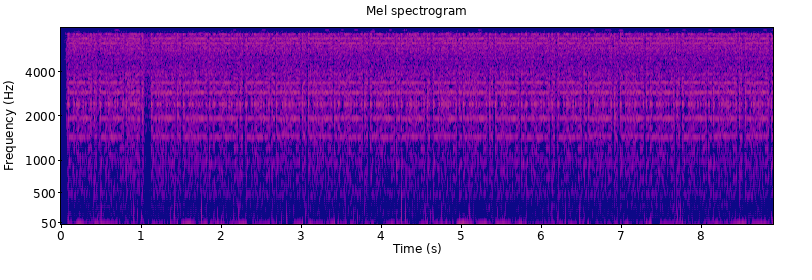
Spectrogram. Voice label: Scottsdale Police, scanner audio

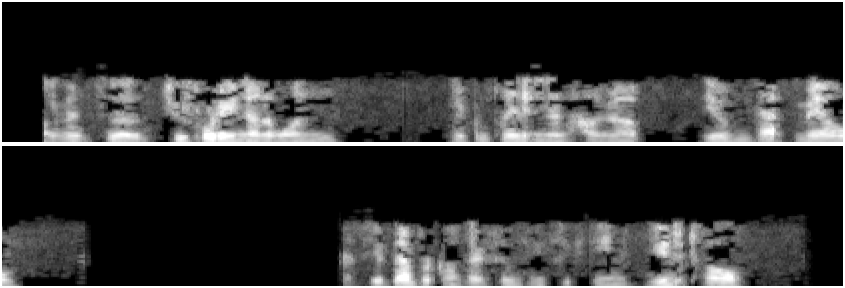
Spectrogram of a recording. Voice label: Phx PD Dispatch, scanner

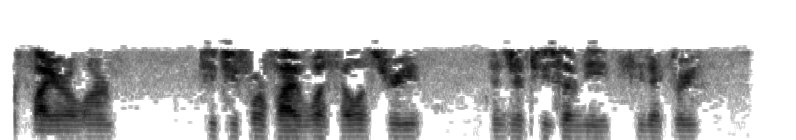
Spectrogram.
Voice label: FD Dpts VHF 156.240 Patch

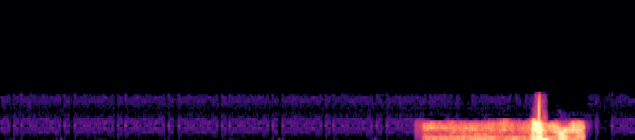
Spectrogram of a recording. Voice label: Interop Mutual Aid, scanner audio

